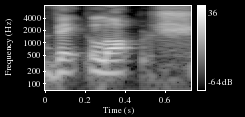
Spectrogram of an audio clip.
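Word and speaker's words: Wikłacz: Wicklax is what they're saying. Vic Vic Loch, we asked Mr. uh Vic Loch how you pronounce his name, said John Anick.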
